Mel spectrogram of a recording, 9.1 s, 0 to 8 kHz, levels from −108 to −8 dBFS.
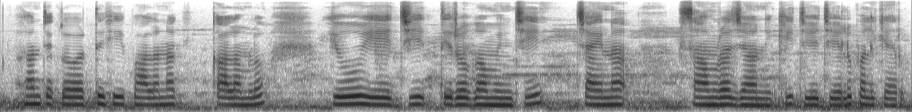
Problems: background sounds at intervals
